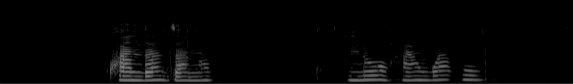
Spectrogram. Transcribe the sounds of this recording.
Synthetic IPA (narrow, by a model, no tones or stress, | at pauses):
kʰwandad͡zanɔ | nɔhaŋɡwau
